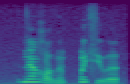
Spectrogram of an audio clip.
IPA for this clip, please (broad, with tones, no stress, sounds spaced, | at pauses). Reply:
d ɛ̃˥ ʁ ɔ˩ ð ə̃˩ pː ə̃˥ sʲ u˩ ə̯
